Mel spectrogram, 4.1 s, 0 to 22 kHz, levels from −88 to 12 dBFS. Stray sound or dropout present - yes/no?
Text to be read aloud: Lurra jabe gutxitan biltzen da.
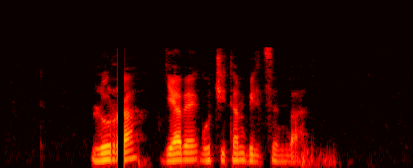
yes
